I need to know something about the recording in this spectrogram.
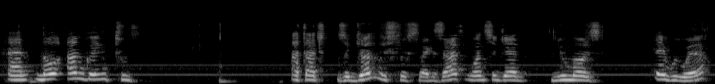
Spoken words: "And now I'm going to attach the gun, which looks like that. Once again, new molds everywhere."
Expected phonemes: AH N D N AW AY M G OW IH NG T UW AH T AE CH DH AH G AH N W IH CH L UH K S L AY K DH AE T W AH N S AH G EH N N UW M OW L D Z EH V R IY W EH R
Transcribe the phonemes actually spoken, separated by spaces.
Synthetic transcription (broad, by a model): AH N N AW AY M G OW IH NG T UW AH T AE CH DH AH G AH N W IH CH L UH K S L AY K DH AE T W AH N S AH G EH N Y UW M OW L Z EH V R IY W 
